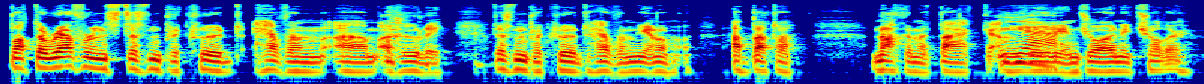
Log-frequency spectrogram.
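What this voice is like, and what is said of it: Irish accent. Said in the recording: “I love your accent.”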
